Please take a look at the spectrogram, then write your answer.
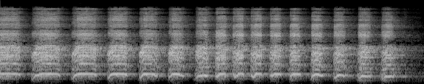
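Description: A duck call blows a rapid series of loud, raspy hard hen quacks as a comeback call, starting with longer notes and speeding up into quicker, choppier ones.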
